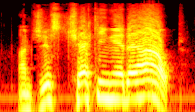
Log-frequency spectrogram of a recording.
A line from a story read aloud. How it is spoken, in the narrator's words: yelled after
